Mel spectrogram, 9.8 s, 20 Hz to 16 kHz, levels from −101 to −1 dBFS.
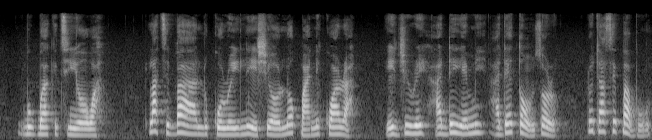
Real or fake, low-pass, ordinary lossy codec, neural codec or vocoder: real; 10.8 kHz; AAC, 64 kbps; none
